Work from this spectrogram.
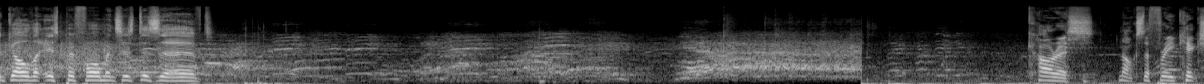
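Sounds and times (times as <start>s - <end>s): crowd shouting and chatter: 0.0s - 10.3s.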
